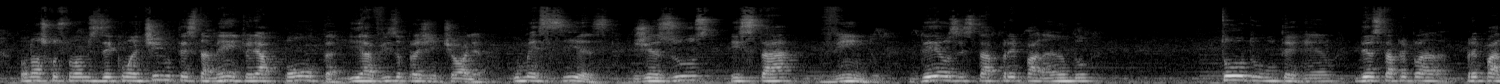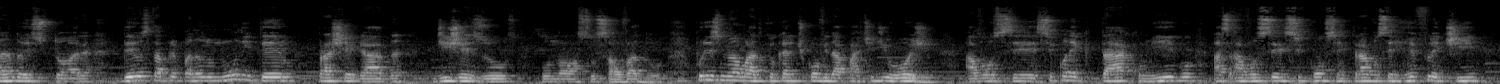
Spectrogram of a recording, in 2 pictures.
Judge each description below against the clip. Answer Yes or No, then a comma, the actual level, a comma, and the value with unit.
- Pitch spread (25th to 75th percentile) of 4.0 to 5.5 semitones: No, average, 3.2 semitones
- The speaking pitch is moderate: Yes, medium, 155 Hz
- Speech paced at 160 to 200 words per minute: No, average, 145 wpm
